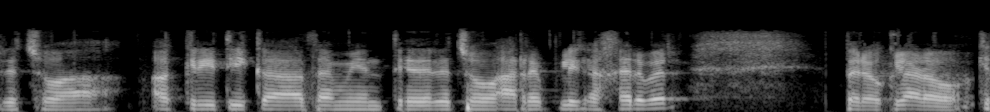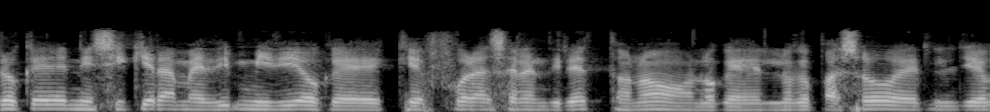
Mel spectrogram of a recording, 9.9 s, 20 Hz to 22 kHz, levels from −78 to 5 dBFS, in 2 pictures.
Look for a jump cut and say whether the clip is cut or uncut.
cut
